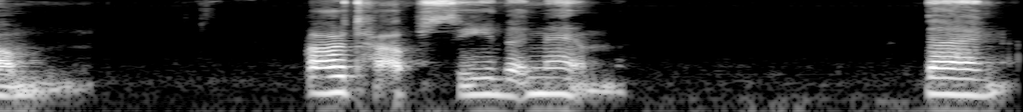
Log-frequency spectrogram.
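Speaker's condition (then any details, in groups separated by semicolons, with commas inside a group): Cerebral palsy; affects walking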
